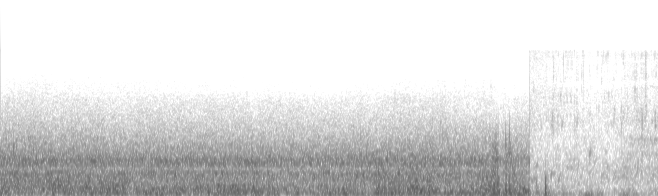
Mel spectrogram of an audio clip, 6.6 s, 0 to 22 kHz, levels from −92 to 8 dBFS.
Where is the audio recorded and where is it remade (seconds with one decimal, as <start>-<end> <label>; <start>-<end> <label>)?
0.0-6.6 recorded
